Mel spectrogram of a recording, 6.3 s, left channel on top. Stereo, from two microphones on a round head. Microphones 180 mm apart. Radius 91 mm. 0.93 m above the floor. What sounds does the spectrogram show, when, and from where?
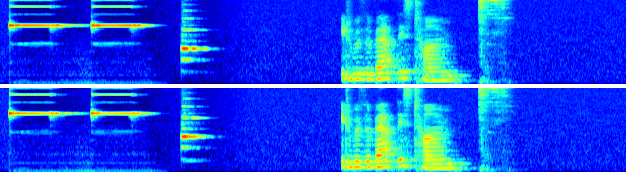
0.1 s an alarm: 15° right (ahead or behind), 1.4 m
1.8 s a flute: centre (ahead or behind), 0.7 m
3.4 s a woman speaking: 60° right (ahead or behind), 1.6 m
4.8 s keys jangling: 5° left (ahead or behind), 2.5 m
